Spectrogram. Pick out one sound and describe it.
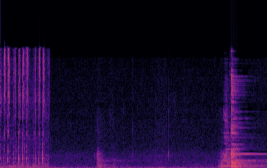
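A metal wire rack rattles as items are placed in it.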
